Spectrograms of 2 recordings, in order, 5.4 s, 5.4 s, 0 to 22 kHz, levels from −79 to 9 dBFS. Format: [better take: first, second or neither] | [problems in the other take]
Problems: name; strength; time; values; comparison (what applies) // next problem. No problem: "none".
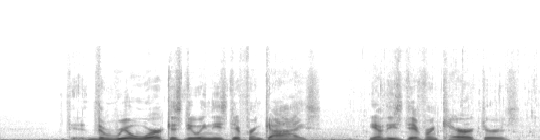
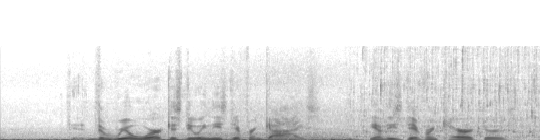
first | rain or running water; loud; throughout; 8 dB below the speech; faint in the first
